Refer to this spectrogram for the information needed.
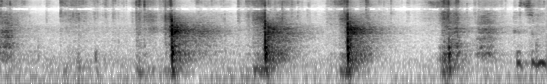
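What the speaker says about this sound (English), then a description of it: "So you just kind of chop it up however it feels right." A knife roughly chopping vegetables on a board for bone broth, five distinct chops spaced about two-thirds of a second apart, close and moderately loud, no talking.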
